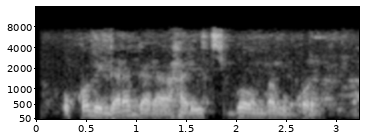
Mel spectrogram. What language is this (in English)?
Kinyarwanda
